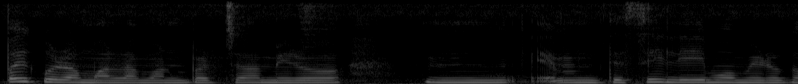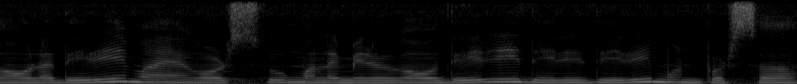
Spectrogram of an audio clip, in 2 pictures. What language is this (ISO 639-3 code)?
nep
